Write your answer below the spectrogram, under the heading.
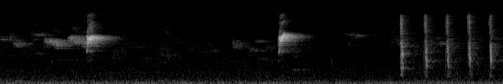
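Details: Oriental magpie-robin giving soft warbles and two sharp, ringing whistled notes, then a string of five rapid sharp clicks near the end.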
